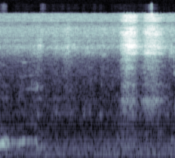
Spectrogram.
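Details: Man with Tourette syndrome producing vocal tics, including sniffing.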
